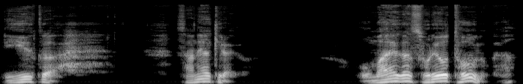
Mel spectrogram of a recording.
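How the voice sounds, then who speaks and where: A man's voice: on the low side, big pitch swings, takes it slowly, darkish tone, husky, dry recording, full character voice. An actor playing a proud middle-aged noble commander and father in a Japanese period audio drama, speaking in archaic, imperious samurai language. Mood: stern, guarded.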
